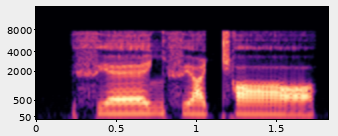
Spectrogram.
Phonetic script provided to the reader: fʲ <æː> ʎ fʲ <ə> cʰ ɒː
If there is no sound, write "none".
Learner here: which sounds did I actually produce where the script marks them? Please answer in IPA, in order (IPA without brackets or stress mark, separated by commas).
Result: ɛː, ɑ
